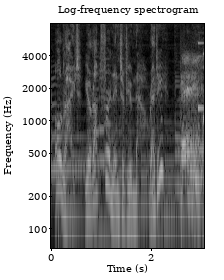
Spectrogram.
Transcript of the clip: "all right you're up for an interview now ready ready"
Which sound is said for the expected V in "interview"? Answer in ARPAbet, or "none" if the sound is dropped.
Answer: V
